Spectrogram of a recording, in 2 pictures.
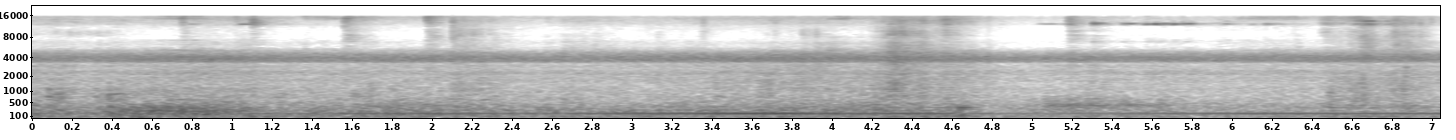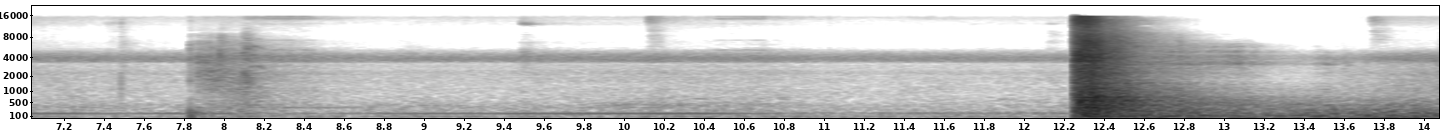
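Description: A single 6.5 Creedmoor rifle shot, loud and sudden, about twelve seconds in, its report echoing and dying away over a second or so. Before it, only a faint steady hum.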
